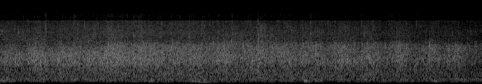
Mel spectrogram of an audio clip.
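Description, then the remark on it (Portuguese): An audience at Paz Church claps steadily and continuously for Jesus after a prayer, a dense, even wash of many hands that holds at a fairly constant loudness for several seconds, fading slightly at the very end, with no voices. “Se quiser dar mais um aplauso para Jesus.”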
